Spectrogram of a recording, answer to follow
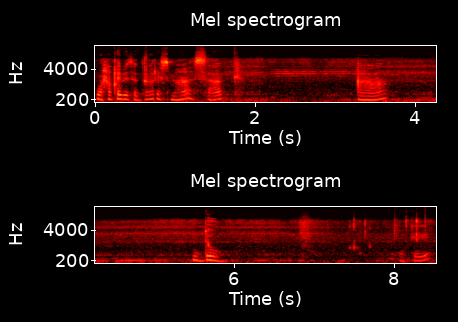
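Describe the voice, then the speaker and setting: A woman with an Egyptian Arabic accent teaching French pronunciation, saying words slowly, repeating them and often dropping to a whisper. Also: on the high side, fairly even intonation, mellow, a little hiss or hum. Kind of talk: pronunciation lesson.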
